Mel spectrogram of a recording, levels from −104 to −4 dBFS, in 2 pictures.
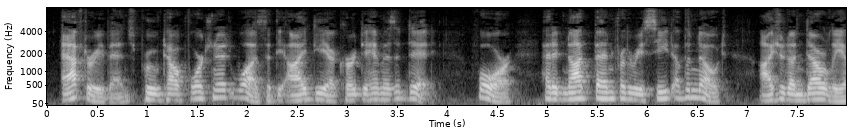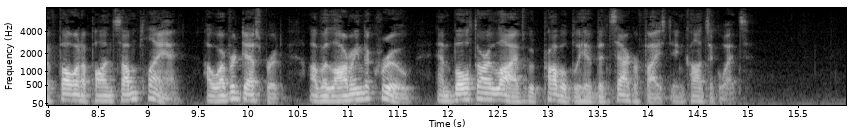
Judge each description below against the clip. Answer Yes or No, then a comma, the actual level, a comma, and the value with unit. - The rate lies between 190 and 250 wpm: Yes, average, 200 wpm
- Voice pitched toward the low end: Yes, low, 130 Hz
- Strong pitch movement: Yes, wide, 5.7 semitones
